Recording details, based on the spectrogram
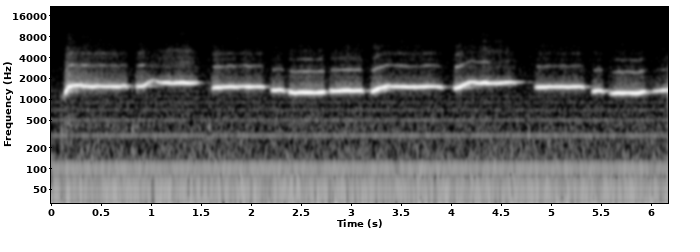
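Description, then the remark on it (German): A little man whistles embarrassedly to himself, a short, meandering tune in a series of brief phrases with small pitch slides and little pauses between them; no voices are heard. “Darauf sagte das Männlein nichts, sondern pfiff nur verlegen.”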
